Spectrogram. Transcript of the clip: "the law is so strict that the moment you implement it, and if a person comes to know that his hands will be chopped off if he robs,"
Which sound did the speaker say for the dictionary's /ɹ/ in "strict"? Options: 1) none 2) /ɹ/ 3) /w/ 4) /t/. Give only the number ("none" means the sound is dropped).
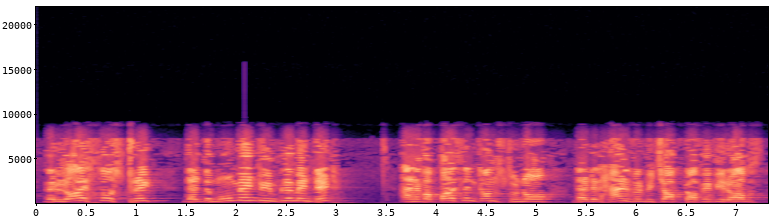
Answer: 2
